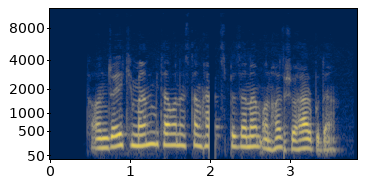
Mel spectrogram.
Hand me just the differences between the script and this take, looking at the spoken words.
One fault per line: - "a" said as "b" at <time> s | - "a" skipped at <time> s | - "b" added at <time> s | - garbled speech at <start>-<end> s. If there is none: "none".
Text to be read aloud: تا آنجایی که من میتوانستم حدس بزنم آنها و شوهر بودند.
none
